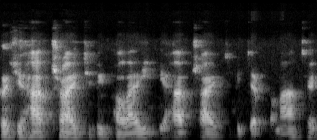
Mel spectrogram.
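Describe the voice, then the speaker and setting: The speaker is a man with an Irish accent. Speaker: tarot card reader. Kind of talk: live stream tarot reading. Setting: live stream. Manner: casual, chatty.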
